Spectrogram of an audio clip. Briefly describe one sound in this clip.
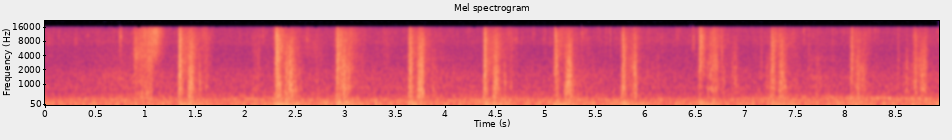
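Footsteps crunch slowly on the forest floor.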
